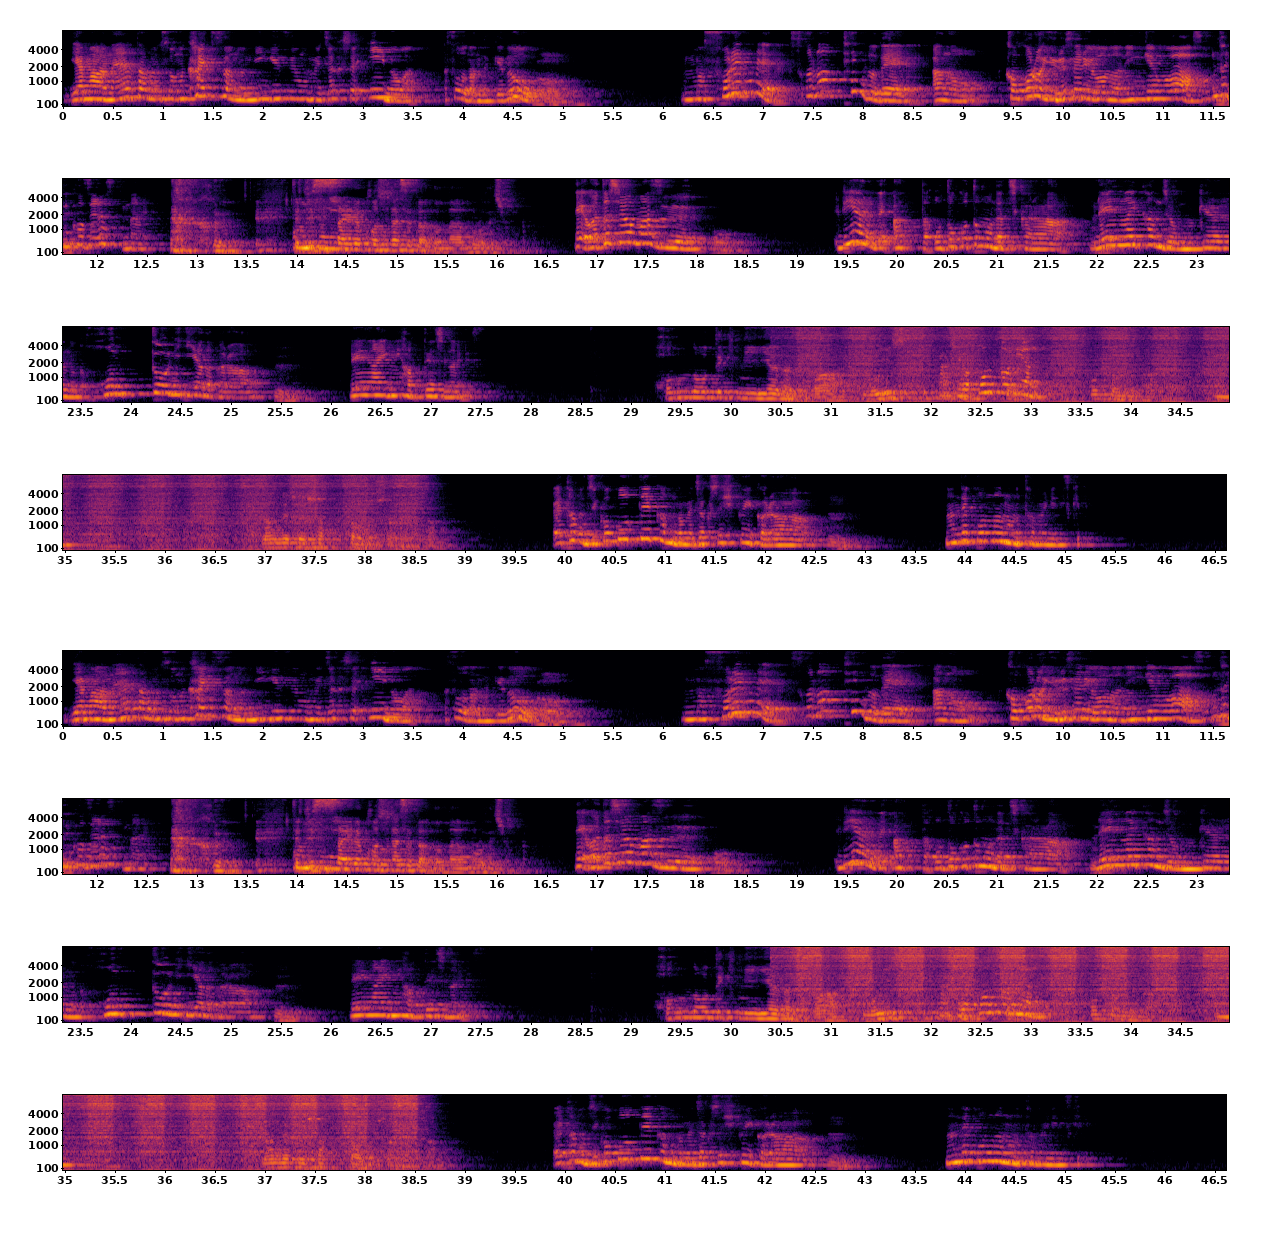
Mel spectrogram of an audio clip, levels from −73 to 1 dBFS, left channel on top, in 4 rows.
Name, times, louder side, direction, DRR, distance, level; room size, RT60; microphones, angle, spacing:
voice 1, 0.1-3.5 3.9-4.8 6.2-12.5 14.0-14.5 16.8-18.1 19.4-25.3 26.2-27.4 32.1-33.2 34.8-35.2 39.9-42.5 43.8-45.1, left 1 dB, 75° left, 2 dB, 1.3 m, -23 dB
voice 2, 12.7-16.1 18.1-18.3 21.9-22.1 25.4-25.7 29.2-32.4 32.7-33.1 33.6-34.3 36.5-38.7 42.6-42.9, equal, 15° left, -4 dB, 2.8 m, -28 dB
sound 1, 30.4-38.5, right 8 dB, 75° right, 2.6 m, -23 dB
15.5 x 13.5 x 2.9 m, 0.90 s
head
